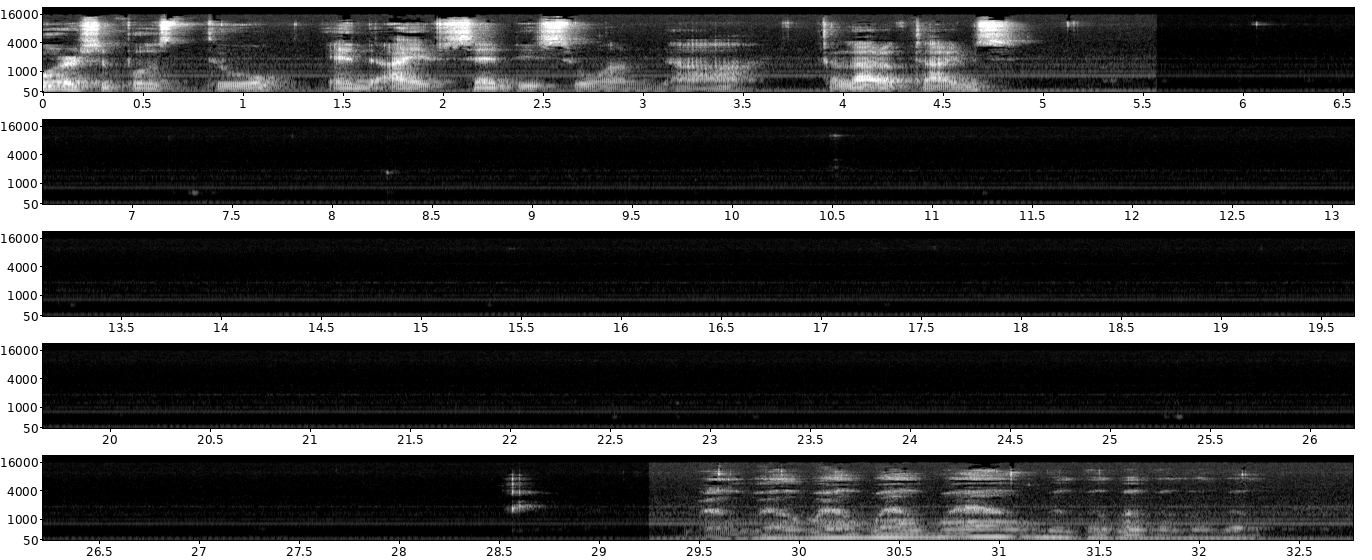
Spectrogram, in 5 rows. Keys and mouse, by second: 1.1-4.9 right drag, 4.9 shift+d, 10.6 shift+d, 15.5-18.5 drag, 22.0-31.1 drag, 31.1-32.7 right drag.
